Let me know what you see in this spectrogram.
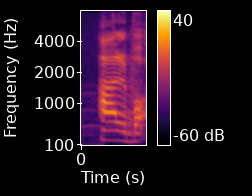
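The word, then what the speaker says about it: albo: Або зверніть увагу, що букву Л все всередині ми вимов вимовляємо м'яко. Л. Альбо. Албо, але не повністю м'яко.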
